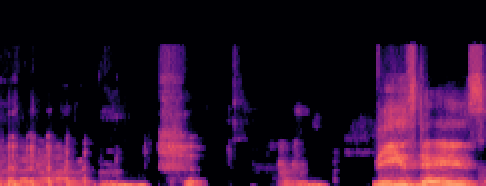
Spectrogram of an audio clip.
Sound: laughter

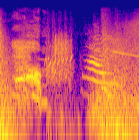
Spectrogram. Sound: meow

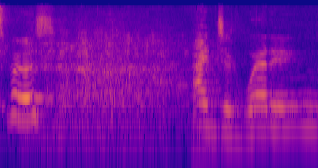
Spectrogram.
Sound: audience laughs

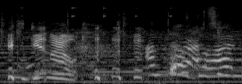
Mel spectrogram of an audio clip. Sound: laughing

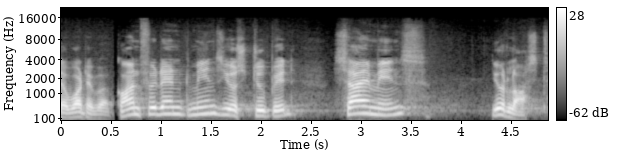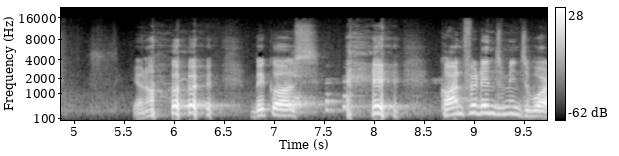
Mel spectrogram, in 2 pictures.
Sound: both laugh

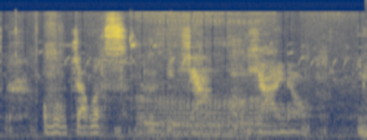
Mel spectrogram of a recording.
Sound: growl

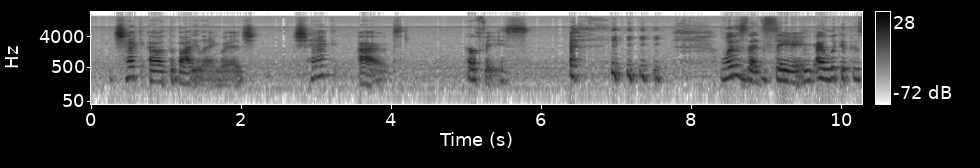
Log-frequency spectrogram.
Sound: giggle

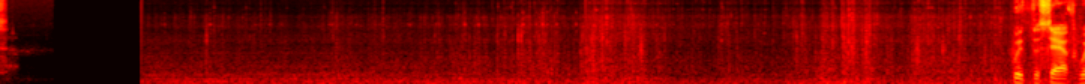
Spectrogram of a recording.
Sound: vehicle sounds

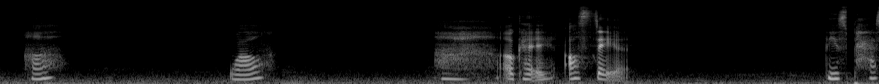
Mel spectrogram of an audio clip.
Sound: sigh

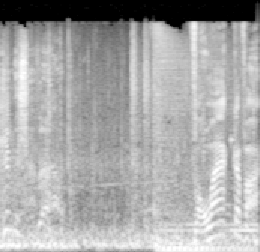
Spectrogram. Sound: coughs

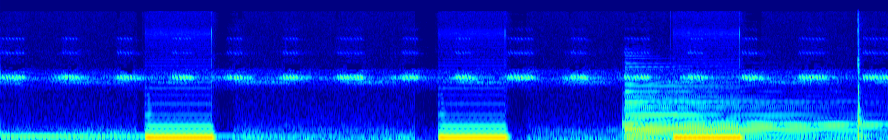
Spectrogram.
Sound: phone vibrating

